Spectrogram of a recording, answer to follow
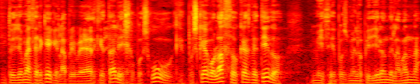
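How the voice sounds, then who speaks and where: With lively intonation and a fairly low pitch, a man talks at a very fast pace. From Spain, Madrid. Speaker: former professional footballer. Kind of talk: interview storytelling. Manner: halting, many fillers and repetitions.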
